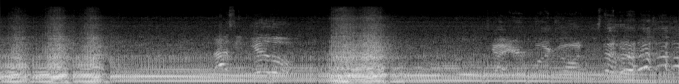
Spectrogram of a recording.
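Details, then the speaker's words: Mazda RX7 rotary engine on a dyno during a pull: screams up through the pull with a clean, even buzz, no misses or rattles; healthy under load. "That sounds good. Sounds healthy. That's for sure."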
